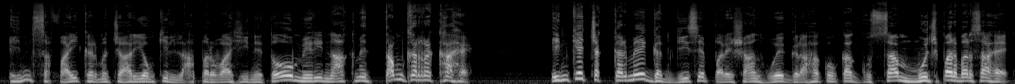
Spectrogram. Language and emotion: Hindi, angry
